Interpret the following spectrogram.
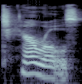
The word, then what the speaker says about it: Terrell: What did you think about, I keep calling him Terrell, but I now have heard it enough times, Terrell's, rhyme with Cheryl, Terrell's dance.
